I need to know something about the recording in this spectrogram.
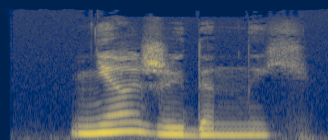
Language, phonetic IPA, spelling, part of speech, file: Russian, [nʲɪɐˈʐɨdən(ː)ɨj], неожиданный, adjective, Ru-неожиданный.ogg
- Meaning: sudden, unexpected (happening quickly and with little or no warning)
